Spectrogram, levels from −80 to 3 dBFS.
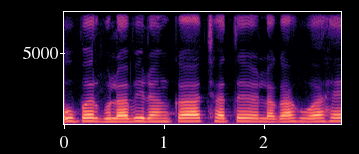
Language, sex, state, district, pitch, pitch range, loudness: Hindi, female, Himachal Pradesh, Shimla, 220 Hz, 215-230 Hz, -15 LUFS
